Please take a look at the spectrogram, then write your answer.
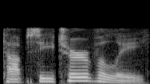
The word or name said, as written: topsy-turvily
